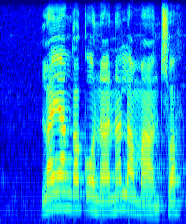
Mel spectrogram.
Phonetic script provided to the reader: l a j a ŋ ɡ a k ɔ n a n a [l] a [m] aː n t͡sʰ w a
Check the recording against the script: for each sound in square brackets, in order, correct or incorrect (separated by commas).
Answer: correct, correct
